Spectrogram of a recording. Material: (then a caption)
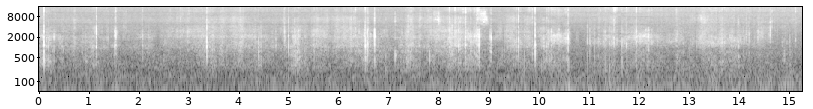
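Faux leather. Fingertips and painted nails scratch and tap the soft, padded quilted surface of a pink-beige faux leather zip wallet lying flat on a table. The result is a quiet, continuous crackly scratching broken by scattered sharp, brief clicks from the nails.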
